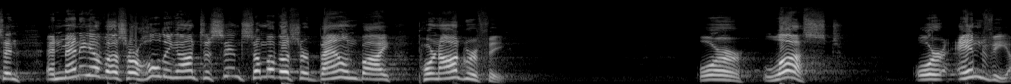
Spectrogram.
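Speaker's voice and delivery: loud, high preaching build; preaching at full force. Acted. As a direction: hammer the sins out to the room. Preacher listing sins at full force.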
